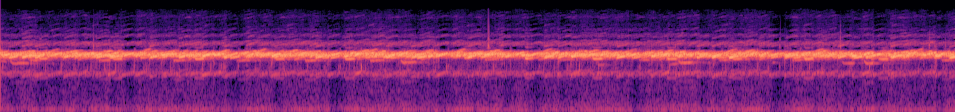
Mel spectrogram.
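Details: Spring peepers chorusing at a frog pond at night early in the year, an unrelenting mass of high whistled peeps at even volume, with a few sharp clicks and a faint low hum.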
